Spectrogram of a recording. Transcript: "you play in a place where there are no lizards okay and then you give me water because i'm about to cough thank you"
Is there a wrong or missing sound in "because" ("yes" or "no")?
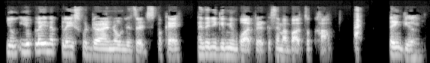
yes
